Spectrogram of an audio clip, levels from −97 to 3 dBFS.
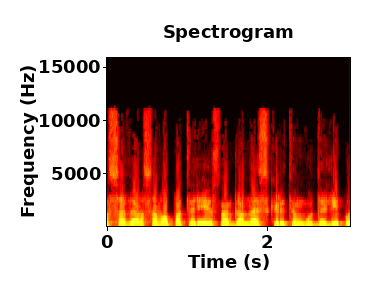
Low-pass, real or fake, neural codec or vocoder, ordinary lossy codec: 14.4 kHz; real; none; MP3, 48 kbps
